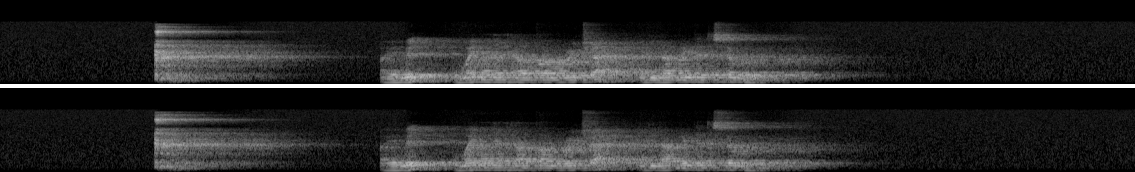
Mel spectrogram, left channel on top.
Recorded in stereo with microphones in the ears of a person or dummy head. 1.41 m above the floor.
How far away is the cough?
About 2.5 m.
